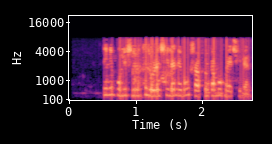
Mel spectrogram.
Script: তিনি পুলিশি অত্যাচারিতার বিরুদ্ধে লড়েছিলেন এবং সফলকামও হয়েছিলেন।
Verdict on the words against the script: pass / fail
fail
